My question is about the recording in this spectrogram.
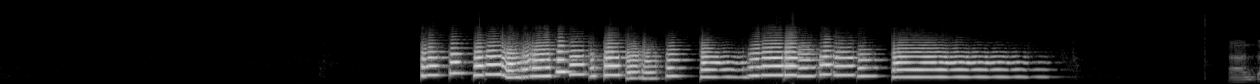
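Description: After about four seconds of silence, a trumpet is played through a 3D-printed orange PLA copy of a Bach 1½C mouthpiece. It plays a quick jazz run of notes and ends on one long held note that fades away. The player finds that the printed mouthpiece gives a slightly softer sound with some intonation problems.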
